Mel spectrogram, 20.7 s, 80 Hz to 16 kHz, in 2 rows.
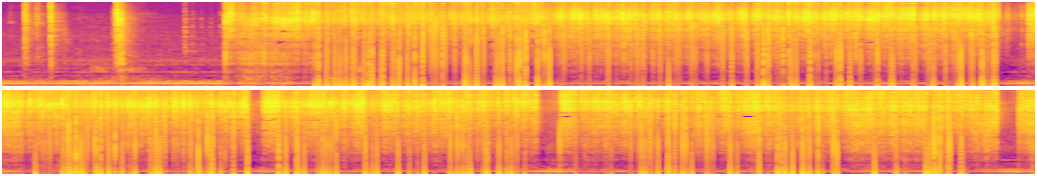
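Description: Stick-welding arc from a 3.25 mm electrode at 140 A on 8 mm flat steel, crackling and sputtering continuously once the arc is struck about two seconds in. The crackle breaks off briefly about halfway and picks up again at once, over a steady electrical hum.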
